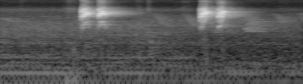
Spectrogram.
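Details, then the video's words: Young sunbird calling, recorded for use as a lure: two quick high, thin double chirps about a second apart, over a steady low hum. "Pancingan suara konin"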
